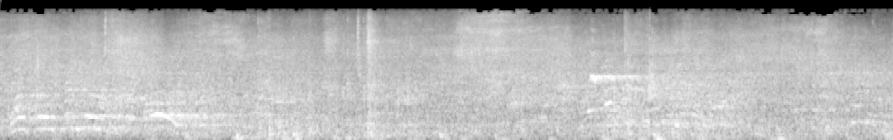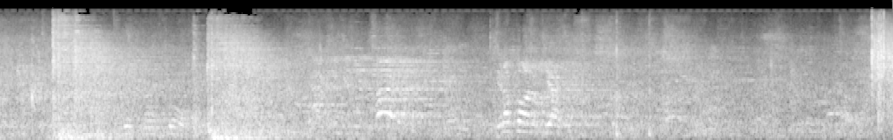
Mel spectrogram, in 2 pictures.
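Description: Ice hockey skates scrape and hiss across ice in an echoing indoor rink.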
